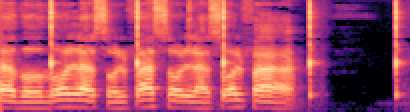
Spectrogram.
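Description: A young man sings close by.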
